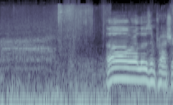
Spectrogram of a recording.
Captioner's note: glass shatters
